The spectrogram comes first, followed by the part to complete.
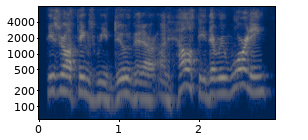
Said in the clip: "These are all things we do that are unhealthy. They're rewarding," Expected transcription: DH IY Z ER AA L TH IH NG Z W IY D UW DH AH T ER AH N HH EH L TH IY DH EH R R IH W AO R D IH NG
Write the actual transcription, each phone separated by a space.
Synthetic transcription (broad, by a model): DH IY Z ER AA L TH IH NG Z W IY D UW DH AH T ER AH N HH EH L TH IY DH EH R R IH W AO R D IH NG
